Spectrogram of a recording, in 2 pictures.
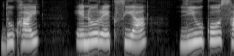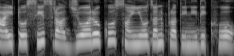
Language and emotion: Nepali, neutral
